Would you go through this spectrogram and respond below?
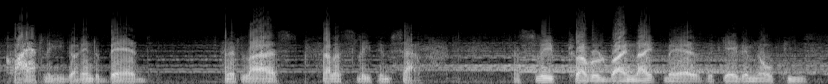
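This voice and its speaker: An actor in an old-time radio drama serving as the grave, ominous, deliberate narrator of a thriller. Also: male voice, very deep voice, flat delivery, lo-fi sound, music in the background.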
